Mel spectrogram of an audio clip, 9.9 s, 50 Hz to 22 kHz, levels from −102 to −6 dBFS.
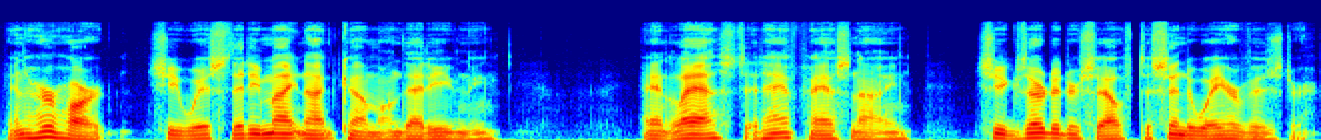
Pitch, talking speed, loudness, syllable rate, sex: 105 Hz, 165 wpm, -19 LUFS, 4.4 syllables/s, male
